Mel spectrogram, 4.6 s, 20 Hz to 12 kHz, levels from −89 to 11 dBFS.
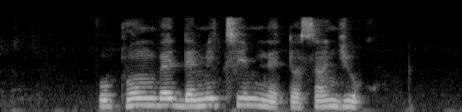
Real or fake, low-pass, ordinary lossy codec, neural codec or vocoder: fake; 7.2 kHz; MP3, 96 kbps; codec, 16 kHz, 6 kbps, DAC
